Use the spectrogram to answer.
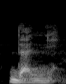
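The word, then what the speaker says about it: Danyi: Yeah, that's the pronunciation. Dani.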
